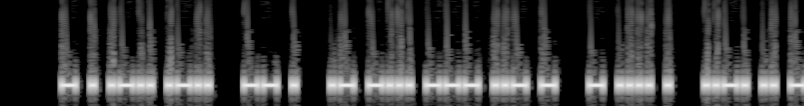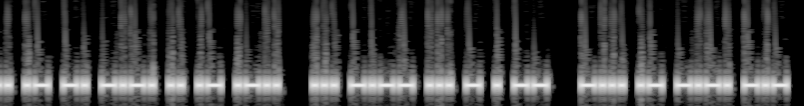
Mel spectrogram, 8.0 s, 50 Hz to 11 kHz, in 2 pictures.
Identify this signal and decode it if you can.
Morse code, heard as a keyed tone, about 52 wpm, 700 Hz. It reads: TELL ME ABOUT THE FINANCIAL SYSTEM BACK
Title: Sentences from Top 1000 Words - Review Part 5 - 50wpm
